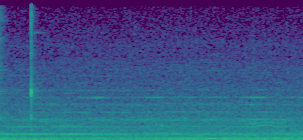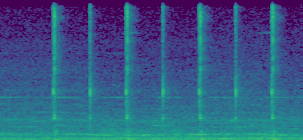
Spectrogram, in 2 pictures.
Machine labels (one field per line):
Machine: valve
